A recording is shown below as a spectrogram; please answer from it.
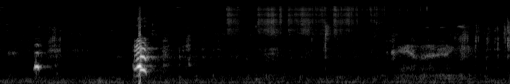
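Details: A female Basenji mix sighthound rescue dog, just under 35 lbs, gives a brief soft yelp then one loud, abrupt bark while chasing a squirrel cornered in a tree at a dog park; faint rustling and a thin whine follow.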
